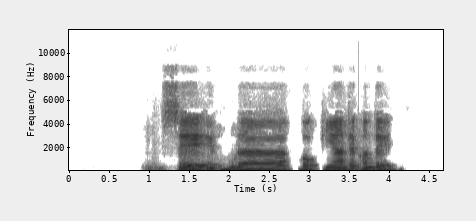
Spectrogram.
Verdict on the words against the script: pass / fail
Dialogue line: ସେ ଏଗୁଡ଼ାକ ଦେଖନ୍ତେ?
fail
